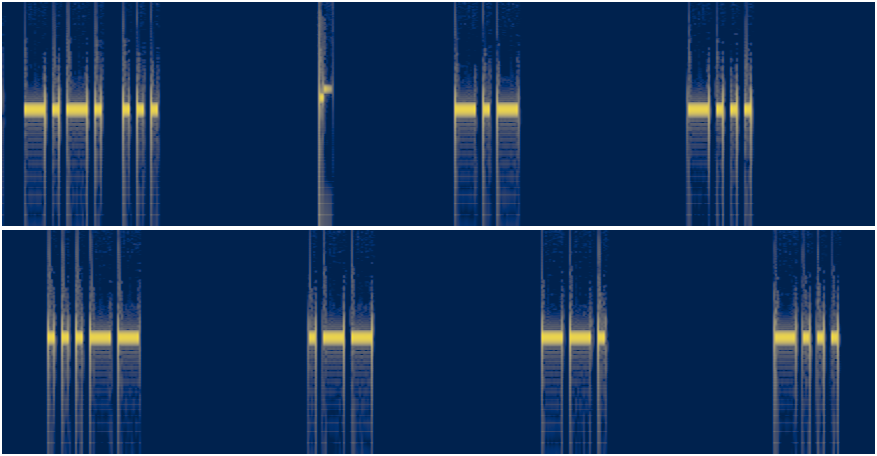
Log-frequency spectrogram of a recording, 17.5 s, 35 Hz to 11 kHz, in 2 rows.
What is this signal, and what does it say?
Morse code, heard as a keyed tone, about 17 wpm, spaced as for 5 wpm, 700 Hz. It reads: CS KB3WGB
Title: USA Call Signs - 8x Character Spacing - 17wpm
